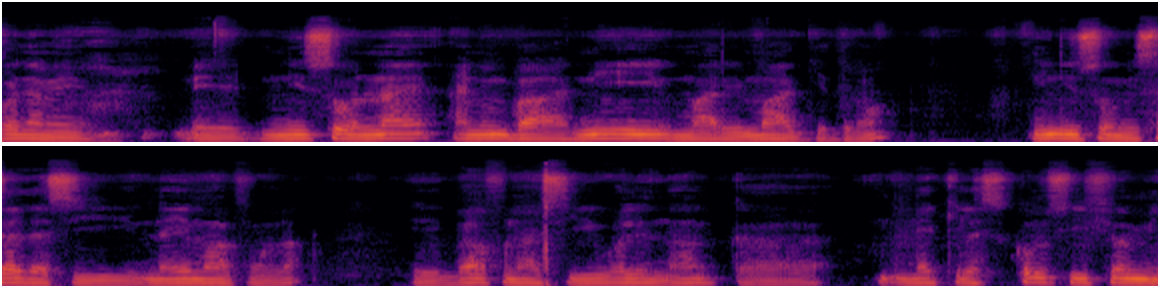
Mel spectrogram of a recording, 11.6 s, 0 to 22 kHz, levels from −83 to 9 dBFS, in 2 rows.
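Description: Throughout the speech, the audio was likely pushed through Vorbis compression at a low setting, consistent with a bitrate near 33 kbps. Nothing remains above 14.2 kHz, and the coarsely quantised treble becomes grainy hiss, roughening voiced tones and blurring consonant attacks.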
